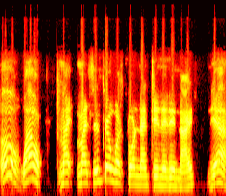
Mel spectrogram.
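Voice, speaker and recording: A man speaks with a Spanish accent at a fairly slow pace, his pitch high and his loudness very even. The sound is dry and close, with no echo. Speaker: guest on live stream. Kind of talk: casual chat. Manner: halting.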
